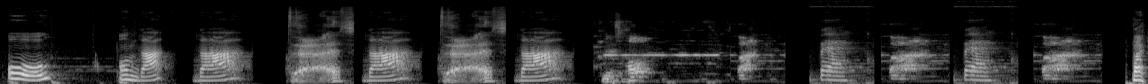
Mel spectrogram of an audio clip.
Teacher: The shifted TRAP vowel is lowered and backed from [æ] to [a].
